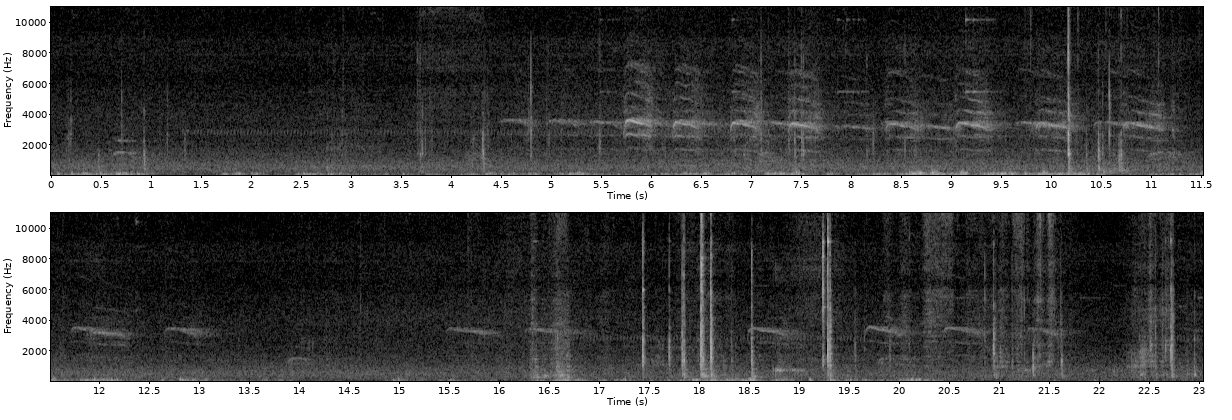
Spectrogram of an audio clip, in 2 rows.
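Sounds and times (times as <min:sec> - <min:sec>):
bird calling: 0:04.5 - 0:13.2, 0:18.5 - 0:21.8.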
